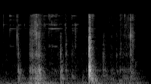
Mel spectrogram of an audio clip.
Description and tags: Locking the door of a Volvo 740 with the rattling of keys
